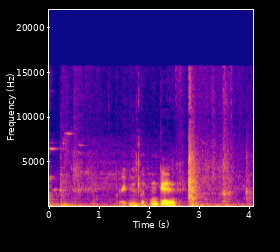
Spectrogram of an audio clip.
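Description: An oven door clanks open.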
